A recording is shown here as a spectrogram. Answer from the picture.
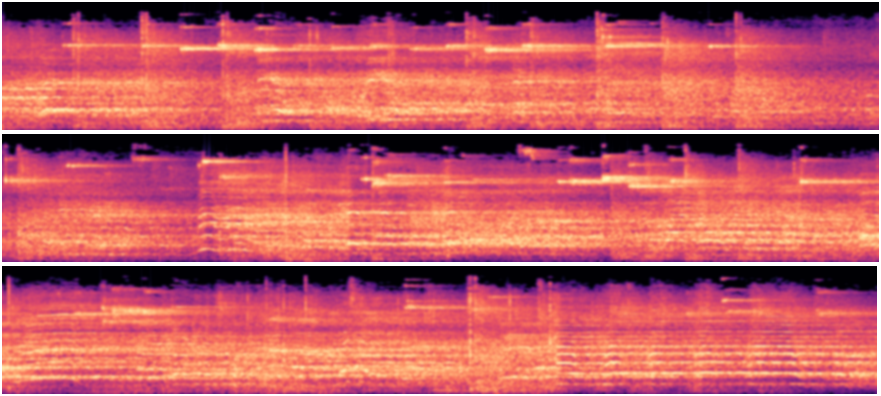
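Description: Basketball bouncing on a wooden gym floor during live play, with irregular thuds, short sneaker squeaks and players' voices calling out, all echoing in a large hall.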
